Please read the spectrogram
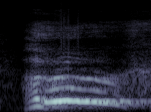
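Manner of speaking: loud, high frustrated howl. Retold or imitated. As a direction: let out a sudden high "ugh" yell. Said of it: "소리 지르면서". (답답해서 내지르는 고함)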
